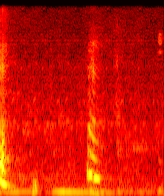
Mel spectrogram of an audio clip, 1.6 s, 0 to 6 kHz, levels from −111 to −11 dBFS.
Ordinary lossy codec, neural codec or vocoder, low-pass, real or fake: none; codec, 24 kHz, 0.9 kbps, WavTokenizer, medium music audio release; 5.4 kHz; fake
